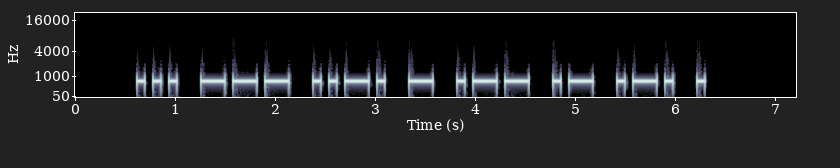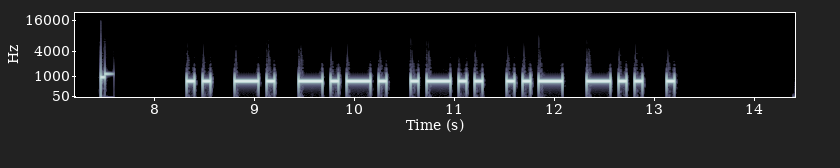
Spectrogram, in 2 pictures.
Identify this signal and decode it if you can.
Morse code, heard as a keyed tone, about 15 wpm, 700 Hz. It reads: SOFTWARE INCLUDE
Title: Sentences from Top 1000 Words - Review Part 3 - New Word Drill - 15wpm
